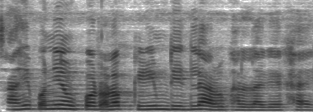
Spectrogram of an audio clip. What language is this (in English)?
Assamese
